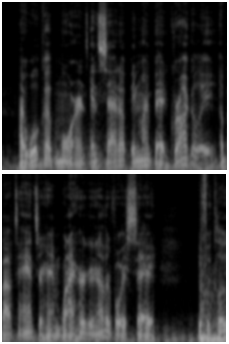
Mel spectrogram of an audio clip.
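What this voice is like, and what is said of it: Usual voice. Nothing is said of it.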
